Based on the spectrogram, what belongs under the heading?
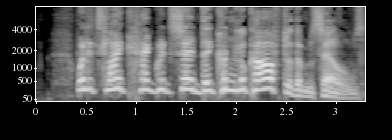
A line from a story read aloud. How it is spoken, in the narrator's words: said Hermione impatiently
